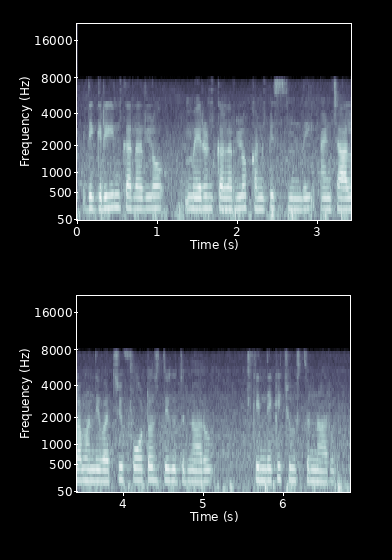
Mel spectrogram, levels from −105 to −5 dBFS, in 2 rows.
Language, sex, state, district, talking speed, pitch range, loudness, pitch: Telugu, female, Andhra Pradesh, Srikakulam, 140 wpm, 195-210 Hz, -20 LUFS, 205 Hz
